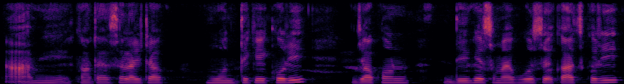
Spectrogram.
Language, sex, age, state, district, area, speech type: Bengali, female, 60+, West Bengal, Darjeeling, rural, spontaneous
